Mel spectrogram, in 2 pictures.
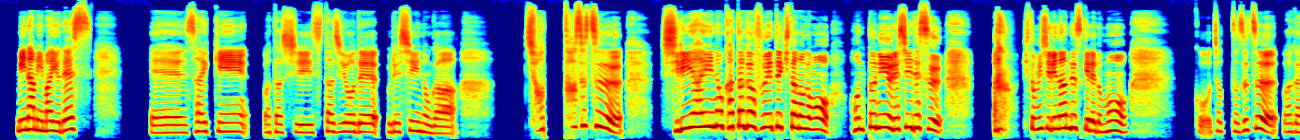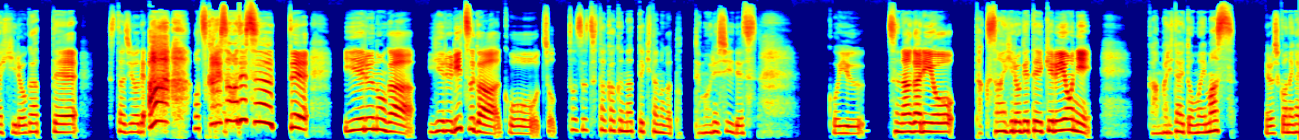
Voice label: female voice Freetalk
